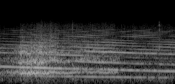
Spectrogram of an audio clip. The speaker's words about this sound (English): A police car pulls up as a civilian runs to the top of the steps to see what's going on.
